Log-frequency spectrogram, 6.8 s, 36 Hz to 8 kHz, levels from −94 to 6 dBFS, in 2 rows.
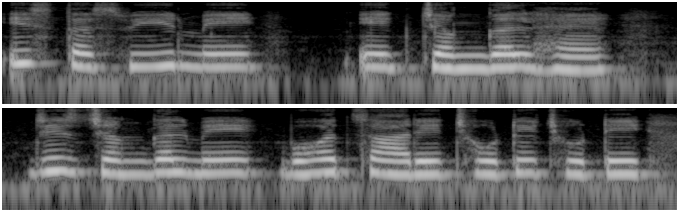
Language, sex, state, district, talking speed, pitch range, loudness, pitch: Hindi, female, Uttar Pradesh, Jalaun, 135 wpm, 240-260 Hz, -26 LUFS, 255 Hz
